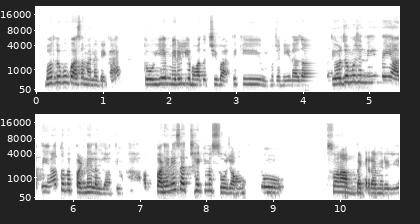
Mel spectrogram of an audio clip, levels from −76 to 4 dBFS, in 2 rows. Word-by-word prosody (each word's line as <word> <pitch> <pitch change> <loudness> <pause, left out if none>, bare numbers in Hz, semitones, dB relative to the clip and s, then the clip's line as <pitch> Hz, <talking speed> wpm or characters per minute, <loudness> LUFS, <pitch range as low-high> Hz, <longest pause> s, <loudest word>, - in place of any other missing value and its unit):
बहुत 270 +3 -1
लोगों 295 +1 -1
को 295 - +7
ऐसा 255 +1 -1
मैंने 210 -3 -5
देखा 190 +1 -8
है। - - -6 0.4
तो 225 0 +1
ये 255 +3 +1
मेरे 235 0 -1
लिए 245 0 -2
बहुत 215 -1 -1
अच्छी 220 +1 -5
बात 195 -4 -3
थी 235 - -10
कि 230 -1 -6
मुझे 195 -1 -13
नींद 190 +1 -12
आ - - 0
जाती 190 +3 -10
है - - +3
और 255 - +3
जब 310 0 +4
मुझे 325 0 -2
नींद 305 0 -9
नहीं 290 -1 0
आती 245 +3 -4
है - - -4
ना, 285 - +1
तो 310 - +1
मैं 300 0 -1
पढ़ने 225 +1 +4
लग 200 -3 0
जाती 180 - -10
हूँ 375 - -21 0.3
और - - -6
पढ़ने 255 +6 +7
से 330 - +4
अच्छा 315 -2 +3
है - - 0
कि 295 - -12
मैं 300 - -1
सो 215 -1 0
जाऊँ, 190 -1 -2 0.2
तो 450 -1 -1 0.7
सोना 245 -2 +8
बेटर 210 0 0
है 195 - +2
मेरे 195 0 -6
लिए 195 +3 -7
235 Hz, 275 wpm, -22 LUFS, 200-295 Hz, 0.7 s, सोना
